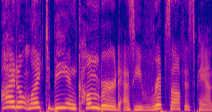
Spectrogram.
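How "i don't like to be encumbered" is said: very loud, pitched-up, blurted yell. Retelling an actor's line as he rips off his pants: imitating someone shouting. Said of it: "finally he just shouts out".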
